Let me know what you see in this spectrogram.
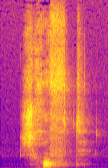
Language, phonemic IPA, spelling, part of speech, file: Dutch, /sxɔft/, schoft, noun, Nl-schoft.ogg
- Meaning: 1. withers 2. bastard, trash, a person with no moral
